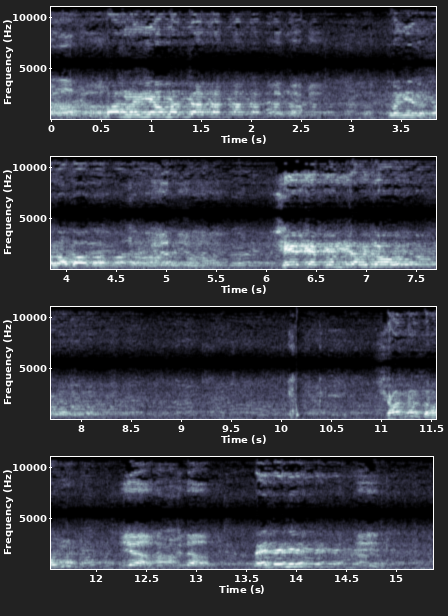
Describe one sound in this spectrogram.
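A man chants loudly in long, wavering phrases through a microphone and loudspeaker.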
